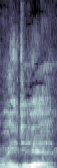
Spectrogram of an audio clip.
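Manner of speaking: lightly voiced complaining pet; voicing the pet. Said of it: "He's like".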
